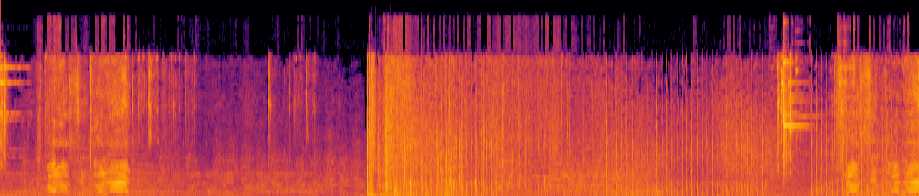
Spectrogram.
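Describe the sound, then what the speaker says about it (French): Grenade explosion amid gunfire in a World War II battle, a sudden loud boom followed by dense crackling rifle and machine-gun fire, with shouting voices throughout. "Je balance une grenade!"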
